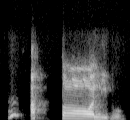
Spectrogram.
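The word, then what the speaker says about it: الطالب: আত্তলিবু, ত, আলিফ, জবর ছিল, এখন আলদতে লামটা গিয়ে তকে দুইটা ত বানাই দিছে, দিয়ে তখন উচ্চারণটা ছিল তলিবুন, তলিবুনটা যখন আল দিলাম তখন এটার উচ্চারণ হলো আত তলিবু, আত তলিবু, দুইটা ত হয়ে গেল।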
